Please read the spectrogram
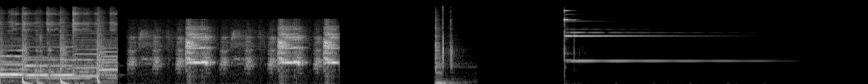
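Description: Background music with a steady beat cuts off about a second in, followed by a few short sounds and a brief thump. Then a single bell-like ding rings and fades out over about two seconds, the sound effect of an end-card subscribe/notification animation.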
